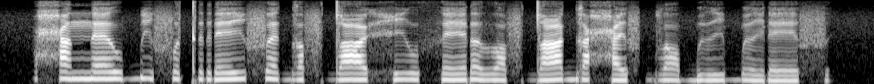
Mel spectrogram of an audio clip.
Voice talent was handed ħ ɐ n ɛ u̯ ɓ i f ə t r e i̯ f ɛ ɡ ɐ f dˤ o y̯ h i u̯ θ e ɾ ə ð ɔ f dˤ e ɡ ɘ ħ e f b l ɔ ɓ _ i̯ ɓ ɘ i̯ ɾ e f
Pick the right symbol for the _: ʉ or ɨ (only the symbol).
ɨ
